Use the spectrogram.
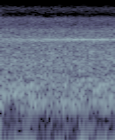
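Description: Local train on the long Somnath to Rajkot route, a steady broadband rumble and rush of the moving carriage filling the whole moment without a break.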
